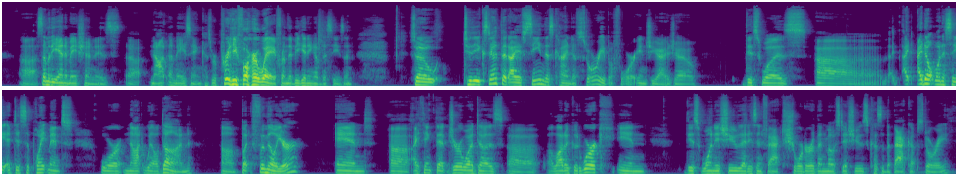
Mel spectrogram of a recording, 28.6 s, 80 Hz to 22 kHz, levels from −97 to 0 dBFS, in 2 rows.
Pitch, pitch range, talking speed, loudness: 120 Hz, 105-135 Hz, 175 wpm, -24 LUFS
